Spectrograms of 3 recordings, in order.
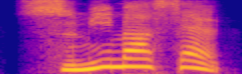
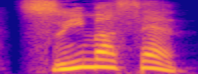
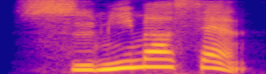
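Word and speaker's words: すみません: mm-hmm it's quite a humble phrase the correct pronunciation is sumimasen but you might hear some people pronounce it like swim ascend some people leave out to em sound yeah you hear this quite a lot SUIM ascend it's quite common in spoken Japanese now but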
